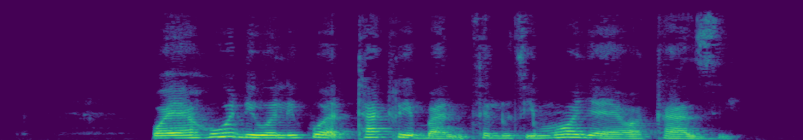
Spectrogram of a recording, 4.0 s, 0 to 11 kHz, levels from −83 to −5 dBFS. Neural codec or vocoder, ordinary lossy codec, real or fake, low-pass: none; Opus, 64 kbps; real; 9.9 kHz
